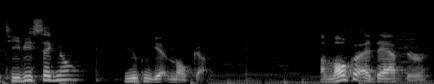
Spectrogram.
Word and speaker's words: MoCA: do it it's called mocha it's pronounced just like the chocolate coffee drink mocha what is mocha you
